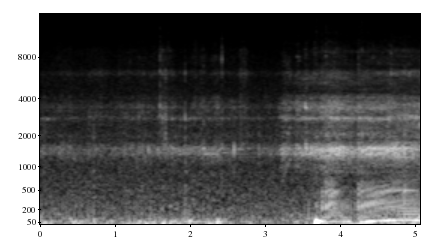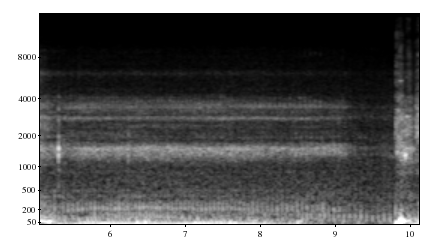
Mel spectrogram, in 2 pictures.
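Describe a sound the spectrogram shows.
A dirt bike engine drones and revs up and down close by.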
